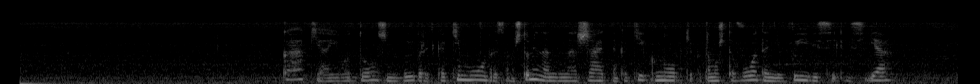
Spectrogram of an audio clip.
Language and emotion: Russian, angry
